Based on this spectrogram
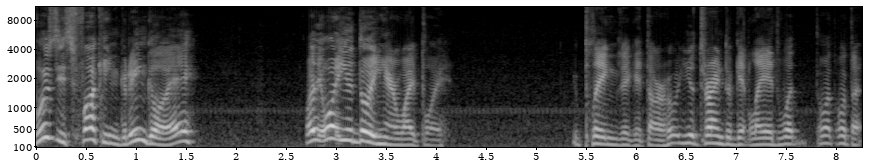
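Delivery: put-on loud accent drifting into Russian. Imitating locals reacting to a guitar-playing outsider, in an accidental russian accent. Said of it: "why did my accent just become Russian?".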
